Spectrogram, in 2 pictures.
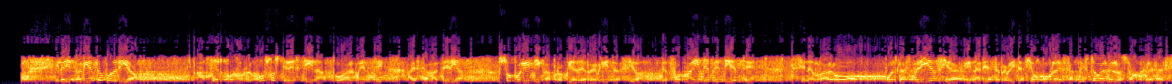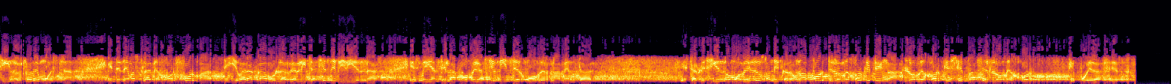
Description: Nueva ventana:Declaraciones de Pilar Martínez, delegada de Urbanismo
